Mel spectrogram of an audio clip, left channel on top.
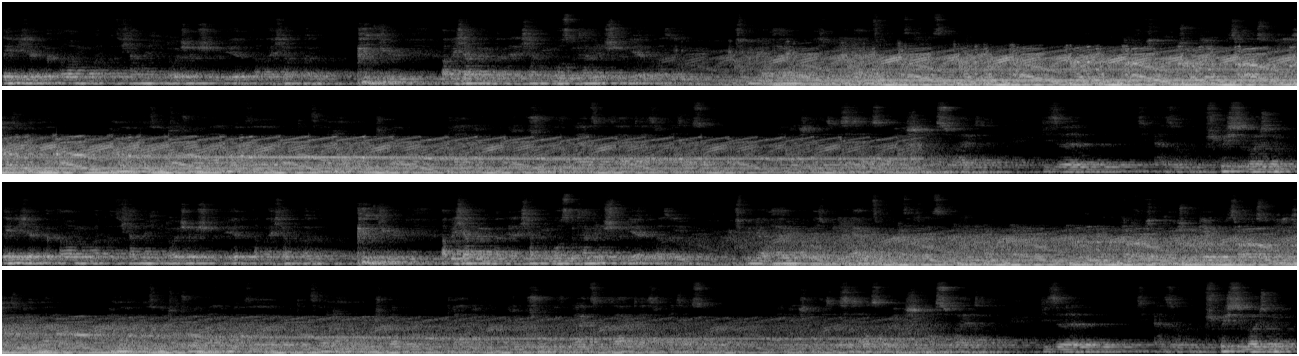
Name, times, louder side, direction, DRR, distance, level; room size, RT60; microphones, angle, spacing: voice 1, 0.0-3.2 3.5-6.9 7.3-10.0 10.8-20.1 20.6-22.8 23.0-25.7, right 1 dB, 35° right, -4 dB, 0.6 m, -32 dB
sound 1, 6.6-22.2, left 4 dB, 45° left, 0.3 m, -27 dB
6.7 x 3.7 x 3.9 m, 2.4 s
head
